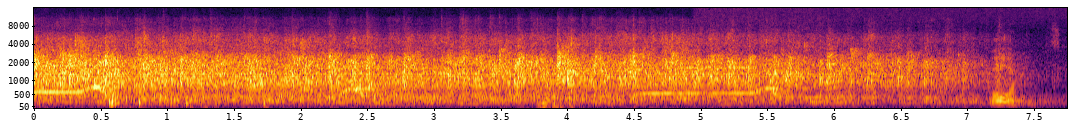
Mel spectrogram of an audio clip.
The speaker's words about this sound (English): Why don't you give them a round of applause to come and sit up here on these...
